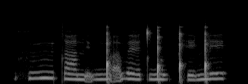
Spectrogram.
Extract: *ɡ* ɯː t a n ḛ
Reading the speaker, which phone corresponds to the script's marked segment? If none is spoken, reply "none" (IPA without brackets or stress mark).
x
